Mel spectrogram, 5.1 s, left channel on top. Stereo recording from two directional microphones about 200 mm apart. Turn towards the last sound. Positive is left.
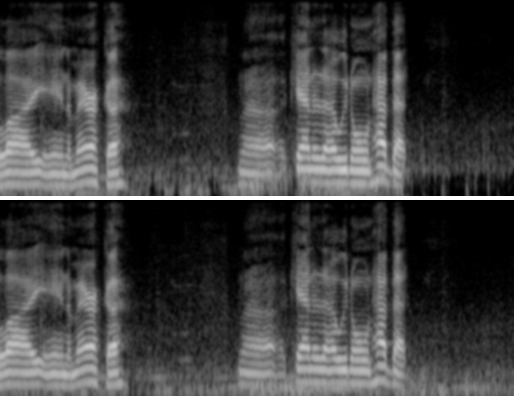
turn(degrees=20)  # may be behind; listen again after turning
